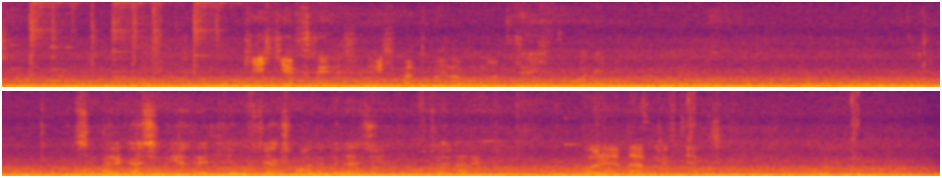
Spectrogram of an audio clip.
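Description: Steady road and engine noise inside a car cabin at motorway speed, with voices talking now and then over it.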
